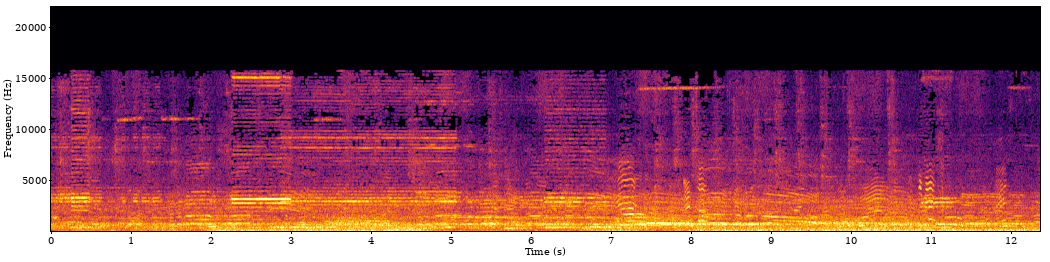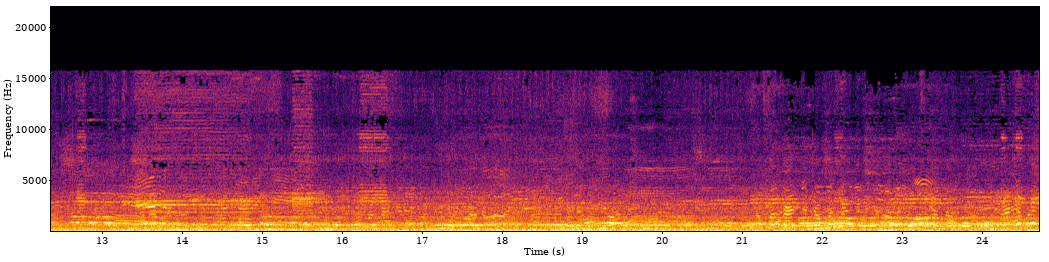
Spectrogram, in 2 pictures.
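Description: A large crowd of men and women chatters and calls out loudly outdoors.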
